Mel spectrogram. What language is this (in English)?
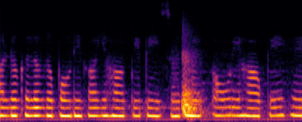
Hindi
